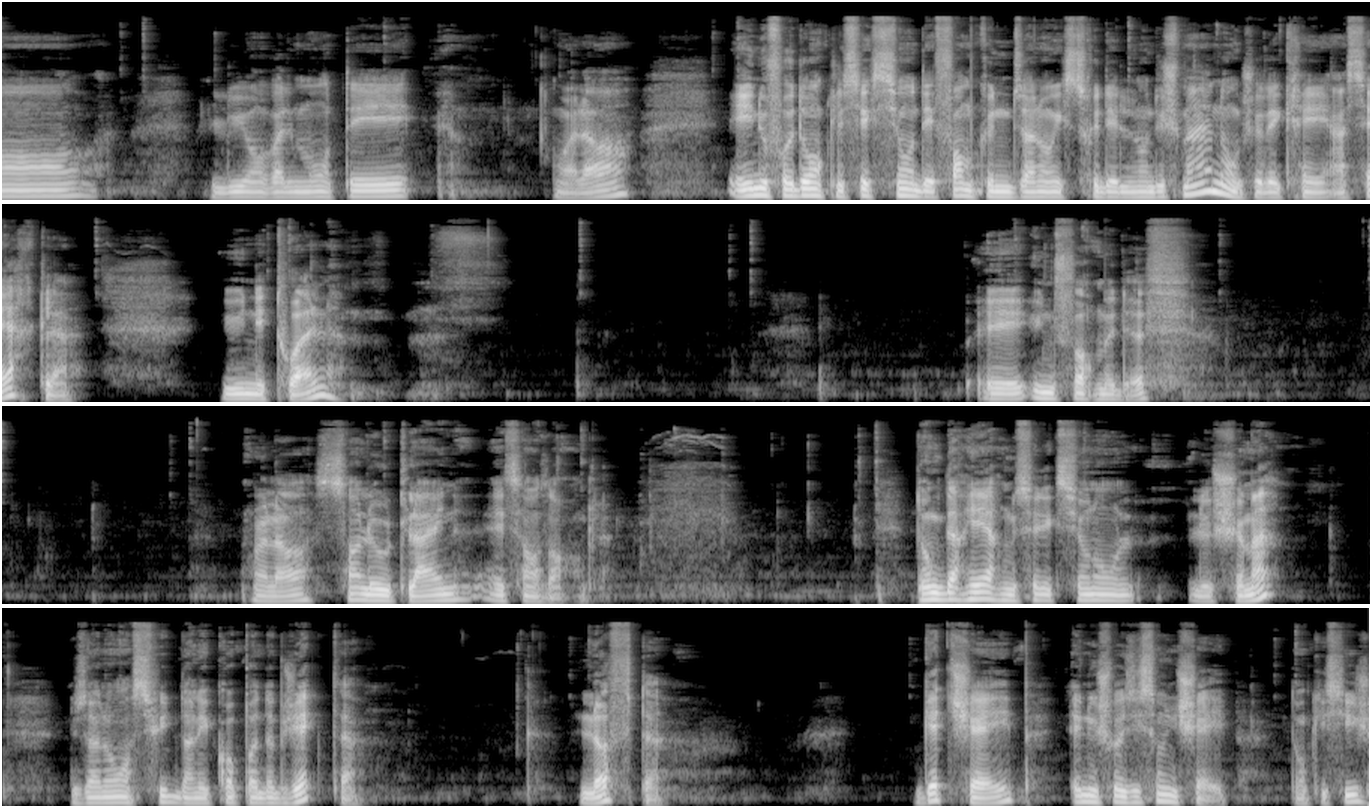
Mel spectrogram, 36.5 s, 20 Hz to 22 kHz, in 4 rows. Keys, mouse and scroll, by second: 0.7 click, 1.4-2.5 drag, 4.7 click, 7.3 click, 8.0-8.4 middle drag, 9.1 click, 10.8 click, 11.9-12.9 drag, 13.9 click, 15.7 click, 16.2 middle click, 17.2-18.2 drag, 19.3 click, 20.6 click, 21.9 right click, 22.6 middle click, 23.1 scroll down 1, 23.9 right click, 25.3 click, 28.0 click, 31.1 click, 33.4 click, 35.8 click.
